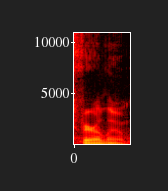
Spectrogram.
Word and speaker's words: Pharloom: And yes, I know somebody in the comments pointed out to me that apparently there's a different pronunciation that um most everybody else uses. I'm sticking with Fairloom.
